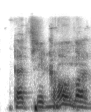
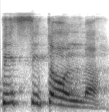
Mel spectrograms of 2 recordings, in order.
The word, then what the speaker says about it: Pizzitola: Pezzicola now. No, Pizzitola.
